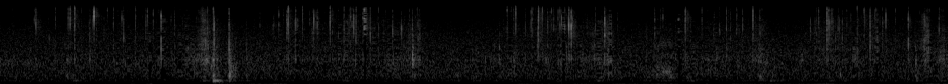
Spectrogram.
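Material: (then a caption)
Foam beads. A large, solid lump of purple foam-bead clay (floam) is pressed and pinched by thumbs with nails. It gives off a quiet, dense, bright crackling and crinkling, with rapid tiny pops in clustered bursts and short lulls between them.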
